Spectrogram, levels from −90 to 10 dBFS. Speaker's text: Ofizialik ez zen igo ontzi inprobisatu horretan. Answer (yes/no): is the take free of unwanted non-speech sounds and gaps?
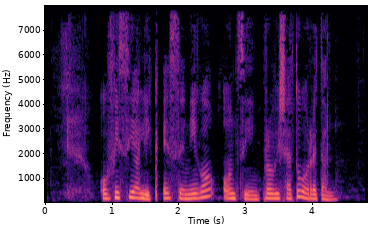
yes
